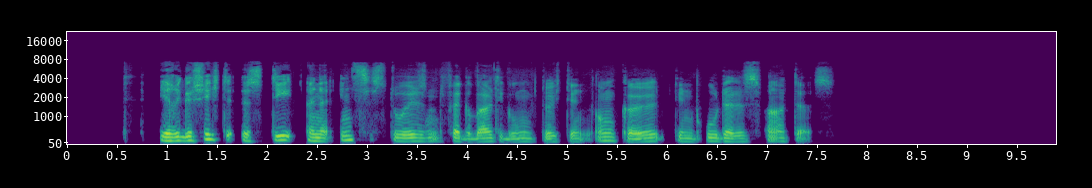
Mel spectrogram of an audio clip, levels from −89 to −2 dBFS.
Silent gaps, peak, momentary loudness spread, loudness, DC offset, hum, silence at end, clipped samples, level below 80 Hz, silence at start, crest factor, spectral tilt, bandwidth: 1.69-1.74 s, 1.96-2.04 s, 2.68-2.72 s, 4.94-4.99 s, 7.23-7.27 s; -4 dBFS; 11 LU; -24 LUFS; under 0.1%; none; 2.25 s; under 0.1%; -64 dBFS; 0.95 s; 22 dB; -6 dB/octave; 7.6 kHz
